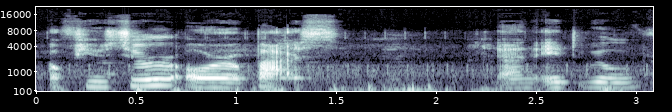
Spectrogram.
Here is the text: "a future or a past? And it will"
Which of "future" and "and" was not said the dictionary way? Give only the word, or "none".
future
